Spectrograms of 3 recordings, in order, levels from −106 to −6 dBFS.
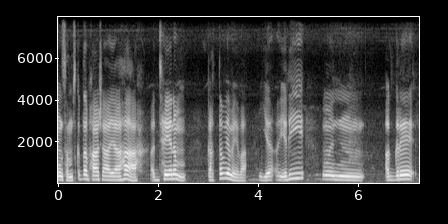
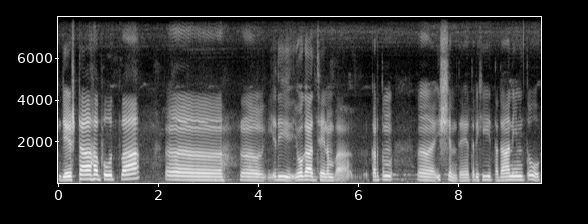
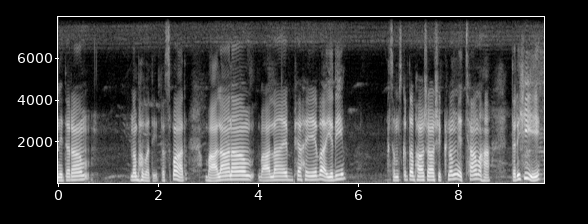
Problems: background sounds at intervals, background conversations at intervals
